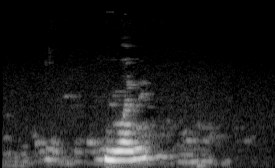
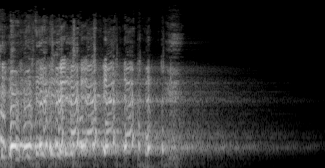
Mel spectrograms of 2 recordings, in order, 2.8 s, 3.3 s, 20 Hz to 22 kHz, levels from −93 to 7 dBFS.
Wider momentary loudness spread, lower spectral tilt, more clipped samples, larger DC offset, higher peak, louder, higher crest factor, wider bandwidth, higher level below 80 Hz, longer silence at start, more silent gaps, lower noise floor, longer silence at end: first, 26 LU vs 19 LU; first, -11 dB/octave vs -1.5 dB/octave; neither; neither; about the same, -2 dBFS vs 0 dBFS; about the same, -14 LUFS vs -16 LUFS; about the same, 16 dB vs 18 dB; second, 3.2 kHz vs 14 kHz; first, -60 dBFS vs -68 dBFS; first, 0.45 s vs 0 s; neither; second, -58 dBFS vs -70 dBFS; second, 1.1 s vs 1.4 s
